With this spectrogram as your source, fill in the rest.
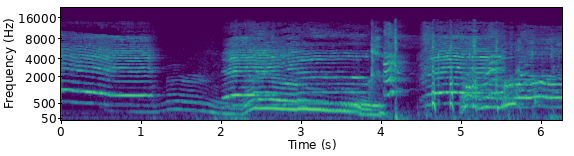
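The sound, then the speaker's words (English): In a viral video, dogs howl in long, wavering, sliding tones that rise and fall together with a little girl's high singing voice. The sound stays loud throughout, breaking briefly before choppier yelps toward the end. “But don't know if you saw the viral video of the little girl singing, and her dogs don't like it.”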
